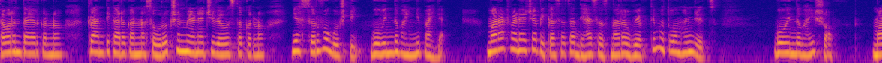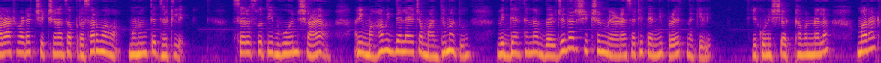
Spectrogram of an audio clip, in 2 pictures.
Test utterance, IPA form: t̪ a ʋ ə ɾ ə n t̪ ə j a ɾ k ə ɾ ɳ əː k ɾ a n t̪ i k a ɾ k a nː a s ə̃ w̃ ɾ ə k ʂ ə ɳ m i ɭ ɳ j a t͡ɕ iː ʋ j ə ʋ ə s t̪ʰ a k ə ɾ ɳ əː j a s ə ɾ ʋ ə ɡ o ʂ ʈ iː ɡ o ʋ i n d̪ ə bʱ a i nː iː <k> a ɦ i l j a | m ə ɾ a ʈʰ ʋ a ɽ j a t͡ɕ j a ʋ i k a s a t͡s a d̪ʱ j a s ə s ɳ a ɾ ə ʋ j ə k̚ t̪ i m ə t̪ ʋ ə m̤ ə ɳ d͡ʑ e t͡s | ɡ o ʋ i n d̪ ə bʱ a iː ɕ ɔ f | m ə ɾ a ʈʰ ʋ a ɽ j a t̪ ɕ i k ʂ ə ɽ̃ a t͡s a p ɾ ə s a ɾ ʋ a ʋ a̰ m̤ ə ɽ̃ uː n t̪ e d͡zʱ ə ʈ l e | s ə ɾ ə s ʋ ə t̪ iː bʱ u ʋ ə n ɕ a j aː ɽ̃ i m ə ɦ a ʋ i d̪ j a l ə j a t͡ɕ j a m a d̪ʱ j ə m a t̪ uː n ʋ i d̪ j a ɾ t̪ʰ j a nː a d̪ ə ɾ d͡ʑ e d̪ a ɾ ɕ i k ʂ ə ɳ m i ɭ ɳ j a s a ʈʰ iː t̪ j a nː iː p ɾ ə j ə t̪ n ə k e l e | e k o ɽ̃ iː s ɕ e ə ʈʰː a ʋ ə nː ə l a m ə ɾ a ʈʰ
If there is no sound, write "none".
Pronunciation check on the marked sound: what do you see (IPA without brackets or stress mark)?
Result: p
